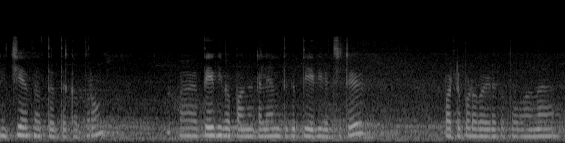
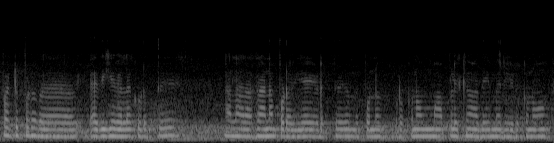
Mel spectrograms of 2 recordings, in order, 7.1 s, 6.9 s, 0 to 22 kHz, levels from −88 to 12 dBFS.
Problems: continuous background conversations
